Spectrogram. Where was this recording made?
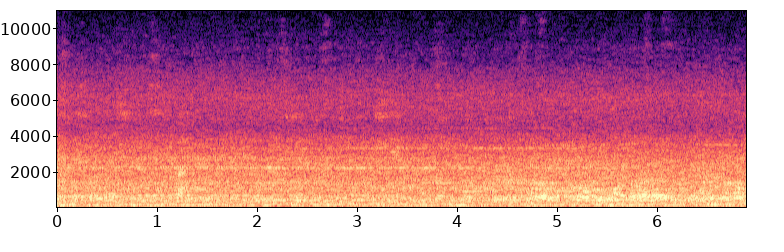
on a subway train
